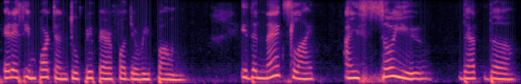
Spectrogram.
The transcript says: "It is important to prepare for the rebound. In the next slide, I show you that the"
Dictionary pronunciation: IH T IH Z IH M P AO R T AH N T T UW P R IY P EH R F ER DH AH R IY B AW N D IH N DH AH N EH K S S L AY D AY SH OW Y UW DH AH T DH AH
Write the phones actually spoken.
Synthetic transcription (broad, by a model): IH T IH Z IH M P AO R T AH N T T UW P R IY P EH R F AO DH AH R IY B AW N IH N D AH N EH K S S L AY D AY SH OW Y UW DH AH T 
